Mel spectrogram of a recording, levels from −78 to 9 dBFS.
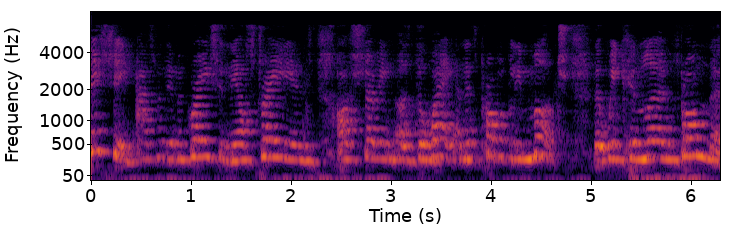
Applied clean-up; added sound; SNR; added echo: neural separator model SepFormer DNS4.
